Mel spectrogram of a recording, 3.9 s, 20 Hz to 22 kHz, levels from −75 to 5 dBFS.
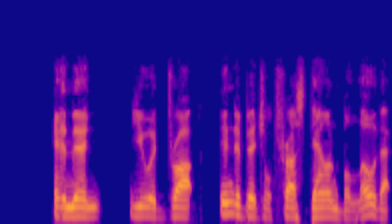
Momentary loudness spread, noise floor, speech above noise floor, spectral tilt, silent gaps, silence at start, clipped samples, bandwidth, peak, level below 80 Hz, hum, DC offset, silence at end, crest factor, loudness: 8 LU; under -90 dBFS; over 71 dB; -5 dB/octave; 1.22-1.29 s; 0.55 s; under 0.1%; 8.8 kHz; -2 dBFS; -60 dBFS; none; under 0.1%; 0.05 s; 18 dB; -20 LUFS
